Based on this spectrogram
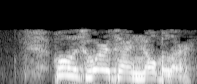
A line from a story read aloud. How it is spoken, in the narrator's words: Devadatta exclaimed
